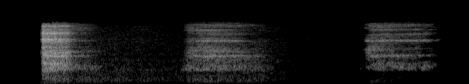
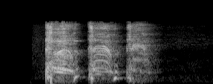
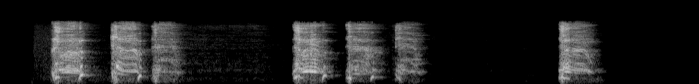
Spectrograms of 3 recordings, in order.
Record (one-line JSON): {"exhalation_length": "4.7 s", "exhalation_amplitude": 13432, "exhalation_signal_mean_std_ratio": 0.37, "cough_length": "2.1 s", "cough_amplitude": 31240, "cough_signal_mean_std_ratio": 0.51, "three_cough_length": "7.0 s", "three_cough_amplitude": 31492, "three_cough_signal_mean_std_ratio": 0.41, "survey_phase": "alpha (2021-03-01 to 2021-08-12)", "age": "18-44", "gender": "Female", "wearing_mask": "No", "symptom_cough_any": true, "smoker_status": "Ex-smoker", "respiratory_condition_asthma": false, "respiratory_condition_other": false, "recruitment_source": "REACT", "submission_delay": "1 day", "covid_test_result": "Negative", "covid_test_method": "RT-qPCR"}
